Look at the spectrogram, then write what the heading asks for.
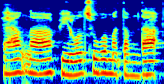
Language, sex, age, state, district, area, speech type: Manipuri, female, 45-60, Manipur, Bishnupur, rural, spontaneous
